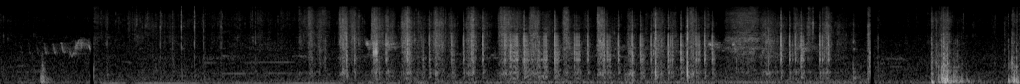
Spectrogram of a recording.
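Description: Crisp cut cabbage leaves being turned over by hand in a steel bowl: a dense run of crackling and crunching clicks, with a louder thump near the end.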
